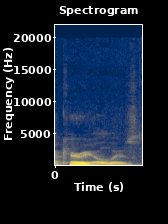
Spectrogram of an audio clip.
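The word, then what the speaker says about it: Cary Elwes: Uh, Carl, how do you pronounce his name? Carl Elwiz. Uh, Carrie Elwiz. Carrie Elway.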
